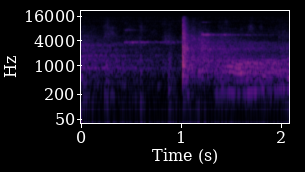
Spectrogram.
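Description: A racket hits a ball with a sharp crack that echoes around a large hall.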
